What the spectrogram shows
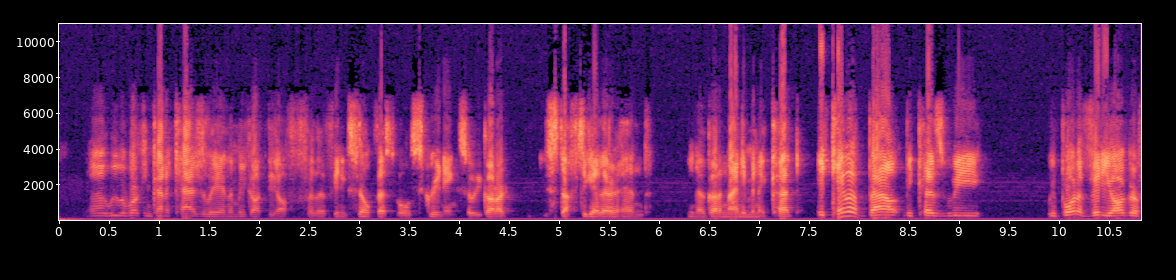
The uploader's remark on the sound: called in and chatted with me for a bit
